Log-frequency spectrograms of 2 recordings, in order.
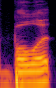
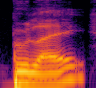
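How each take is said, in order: First: The name is said like bullet. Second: The name is said like boo-lay. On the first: The speaker calls it right. "the official the official uh, pronunciation of this is Bullet" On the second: The speaker calls it wrong. "there's a misconception that you might be s- you're supposed to pronounce it as like Boulay"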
